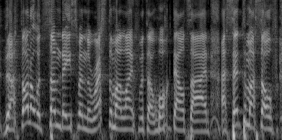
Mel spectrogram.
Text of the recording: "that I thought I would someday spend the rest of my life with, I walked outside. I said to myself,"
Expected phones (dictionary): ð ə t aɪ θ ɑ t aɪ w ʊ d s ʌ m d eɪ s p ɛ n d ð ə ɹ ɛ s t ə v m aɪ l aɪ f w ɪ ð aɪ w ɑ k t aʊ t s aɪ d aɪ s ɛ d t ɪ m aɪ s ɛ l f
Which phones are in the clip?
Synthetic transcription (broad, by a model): ð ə t aɪ θ ɑ t aɪ w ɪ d s ʌ m d eɪ s p ɛ n ð ə ɹ ɛ s t ə v m aɪ l aɪ f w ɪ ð aɪ w ɑ k t aʊ t s aɪ d aɪ s ɛ d t ɪ m aɪ s ɛ l f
